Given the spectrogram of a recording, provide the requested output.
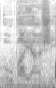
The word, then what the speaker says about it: Obayashi: virulent racist, Yoshi Obayashi. – It's actually pronounced Yoshi Obayashi. – Obayashi. – Like, oh my gashi.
